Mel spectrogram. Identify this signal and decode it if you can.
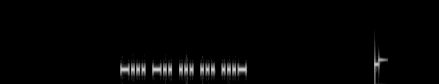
Morse code, heard as a keyed tone, about 44 wpm, 700 Hz. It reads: BDSSV
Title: Five Challenging Letter-Number Combinations 45wpm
